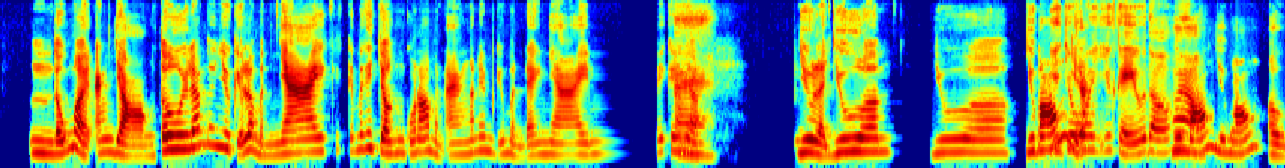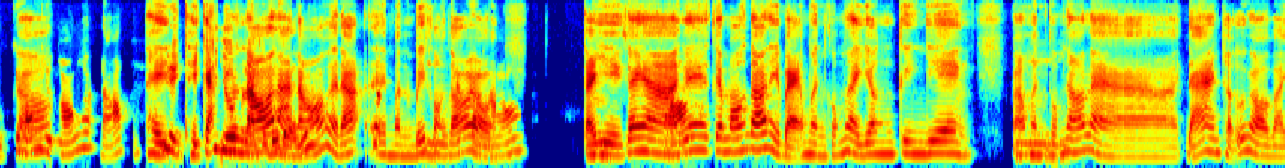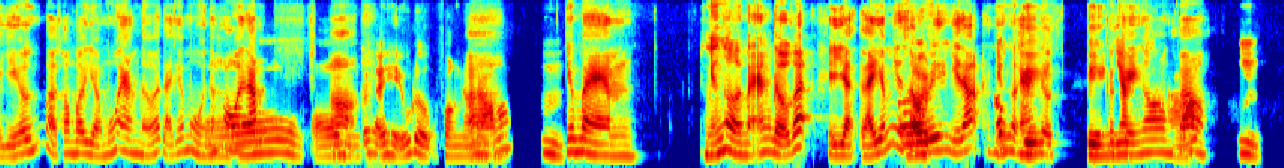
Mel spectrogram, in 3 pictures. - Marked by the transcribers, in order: distorted speech; other noise; other background noise; tapping
- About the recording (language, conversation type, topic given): Vietnamese, unstructured, Món ăn truyền thống nào khiến bạn nhớ về gia đình nhất?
